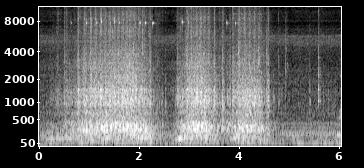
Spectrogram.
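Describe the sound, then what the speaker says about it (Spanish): A sewing machine stitches a shirt collar along its interfacing in two steady running bursts of rapid, even needle rattle, loud and close, with a brief pause between and a quieter stop at the end. "Vamos a coser por donde está el pellón"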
